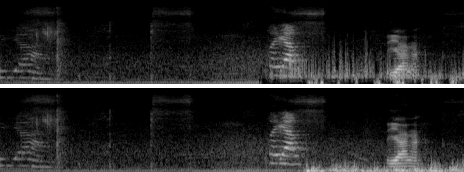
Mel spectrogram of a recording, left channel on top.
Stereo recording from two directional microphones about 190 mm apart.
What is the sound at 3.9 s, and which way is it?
Speech, 15° right (ahead or behind).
